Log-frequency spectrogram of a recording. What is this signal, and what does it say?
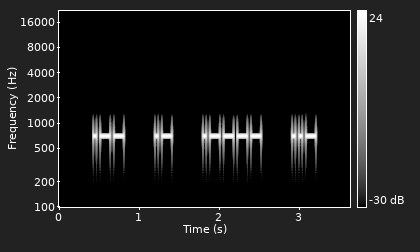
Morse code, heard as a keyed tone, about 28 wpm, spaced as for 16 wpm, 700 Hz. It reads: WA1U
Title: USA Call Signs - 4 Characters - 3x Character Spacing - 28wpm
